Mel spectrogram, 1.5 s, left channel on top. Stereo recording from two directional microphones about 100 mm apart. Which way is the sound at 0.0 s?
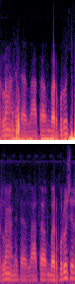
25° right (ahead or behind).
